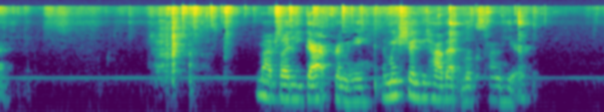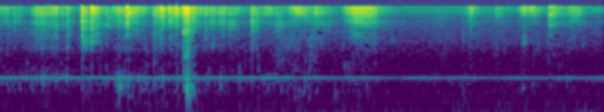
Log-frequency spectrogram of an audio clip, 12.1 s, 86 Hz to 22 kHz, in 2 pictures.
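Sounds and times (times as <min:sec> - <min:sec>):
faint steady hum: 0:00.0 - 0:12.0
soft leather rustle: 0:06.0 - 0:10.0.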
